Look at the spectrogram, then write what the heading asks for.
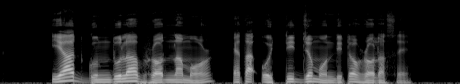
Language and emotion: Assamese, neutral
